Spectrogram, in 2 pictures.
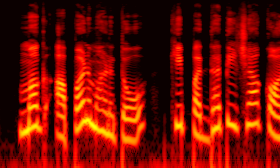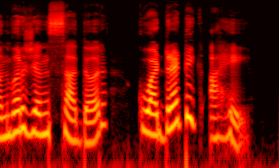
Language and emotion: Marathi, neutral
